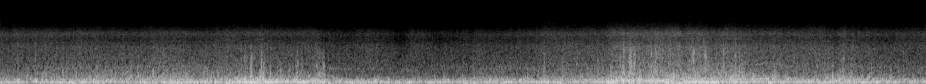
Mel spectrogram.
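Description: Airflow buffeting the camera microphone in paragliding flight: a steady low wind rumble that swells in gusts about two and a half seconds in and again about six seconds in.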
